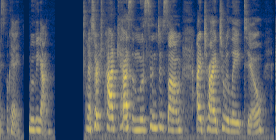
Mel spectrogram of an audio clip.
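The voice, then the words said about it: Hoarse, strained voice from overuse. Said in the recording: “I've been talking all day, so I'm like losing my voice. ... I'm going to sound weird on this episode ... I might sound like a frog.”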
